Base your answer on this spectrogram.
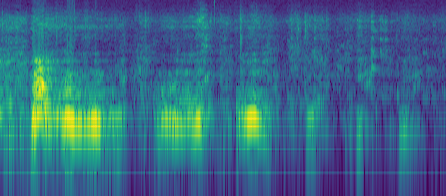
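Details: A Kangal shepherd dog guarding its flock in a village forest, during a wolf incident with a young wolf chased by the dogs, gives deep, hoarse barks in uneven bursts.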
